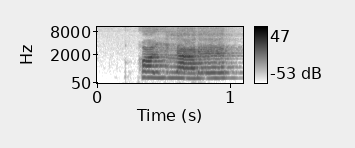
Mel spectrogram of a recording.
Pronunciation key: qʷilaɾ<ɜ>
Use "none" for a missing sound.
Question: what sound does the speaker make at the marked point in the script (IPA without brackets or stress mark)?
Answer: ɛ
